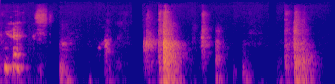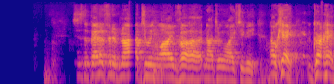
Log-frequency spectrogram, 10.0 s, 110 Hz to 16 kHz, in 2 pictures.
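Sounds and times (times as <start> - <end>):
office door pushed shut: 4.2 - 4.8
speech: 6.2 - 10.0.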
